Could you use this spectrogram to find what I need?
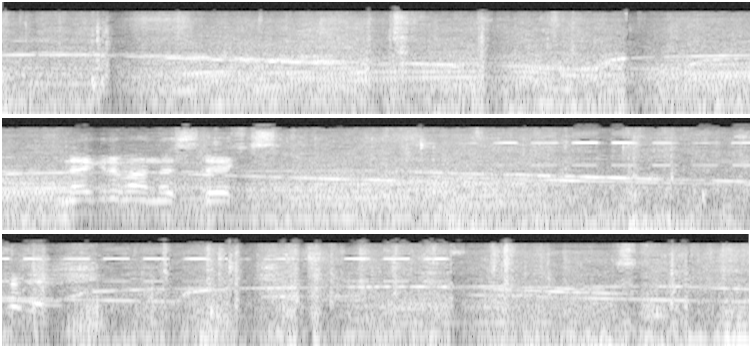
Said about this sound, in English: Dash cam captures a driver fleeing Wisconsin traffic stop, ramming police cars during a high speed chase.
